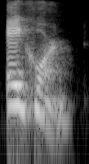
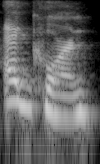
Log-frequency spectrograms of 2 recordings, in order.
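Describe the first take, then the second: First: "Acorn" with a long AY first syllable; correct pronunciation. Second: "eggcorn" with a hard g, slowly; mispronounced acorn. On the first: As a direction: say "Acorn" as AY-corn, no g. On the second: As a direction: say "eggcorn" slowly as egg-corn. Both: Shown as a demonstration. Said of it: "Not eggcorn".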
